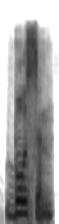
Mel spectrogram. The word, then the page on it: boson: Indian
